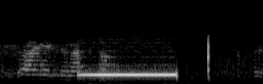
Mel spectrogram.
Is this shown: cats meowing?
no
